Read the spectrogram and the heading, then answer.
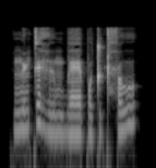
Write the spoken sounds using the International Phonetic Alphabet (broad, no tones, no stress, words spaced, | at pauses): n̪ɨɳkɛɦɨːm bɛːpɔtʷiʈ ħu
